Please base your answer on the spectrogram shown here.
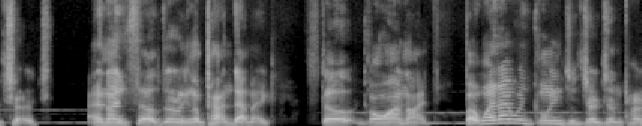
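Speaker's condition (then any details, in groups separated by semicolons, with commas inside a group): Cerebral palsy; limited hand dexterity; uses wheelchair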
